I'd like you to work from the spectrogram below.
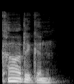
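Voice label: "cardigan", British English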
